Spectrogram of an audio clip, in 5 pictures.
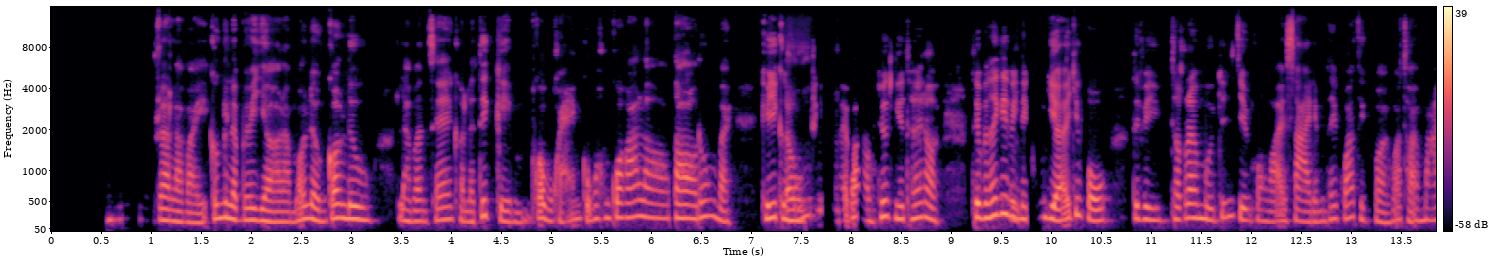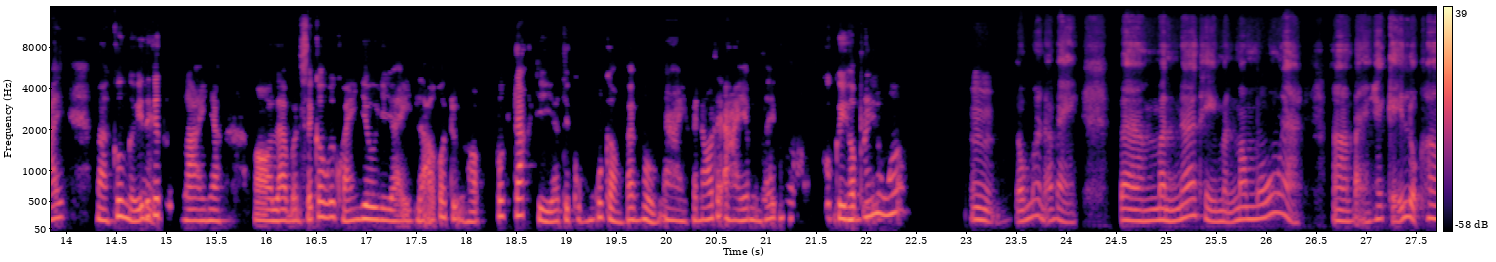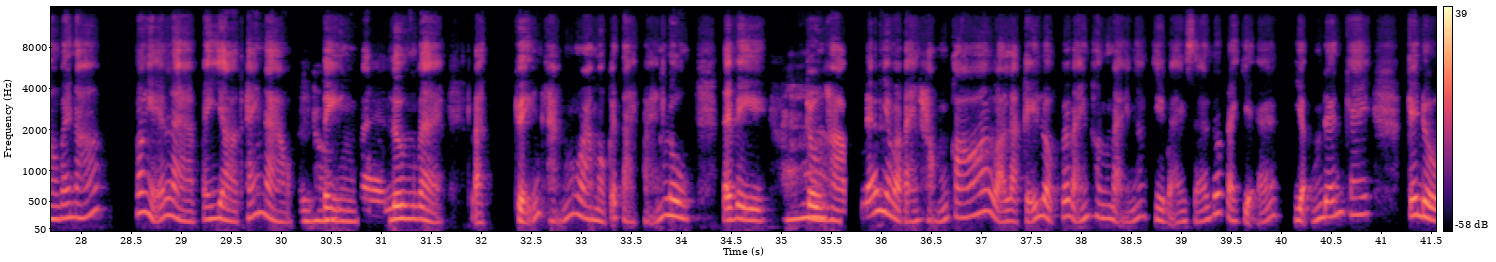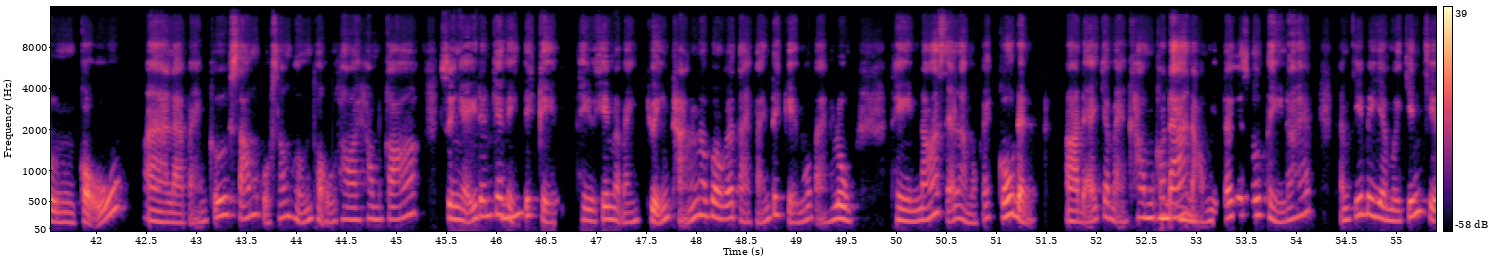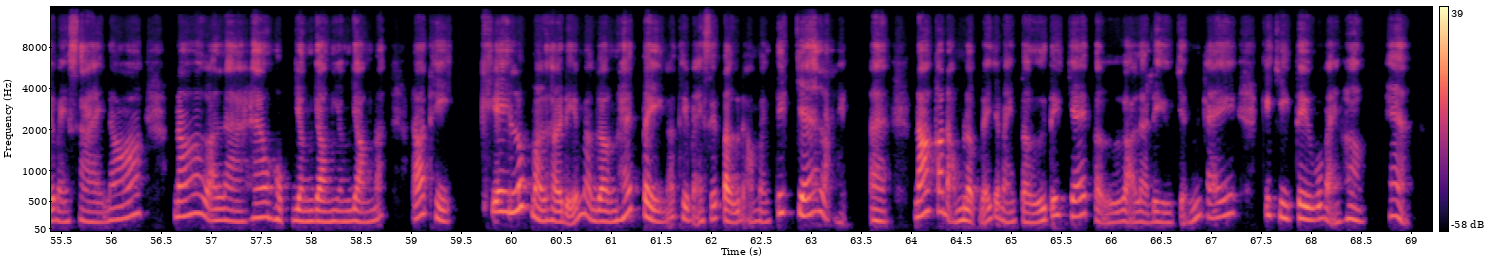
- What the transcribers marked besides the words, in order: tapping; other background noise
- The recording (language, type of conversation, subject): Vietnamese, advice, Làm sao để cân bằng giữa việc hưởng thụ hiện tại và tiết kiệm dài hạn?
